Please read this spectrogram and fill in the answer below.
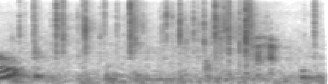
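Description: Mirror cube (a Rubik's-cube variant) being turned quickly by hand: a rapid, irregular run of sharp clicks as its layers are twisted.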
